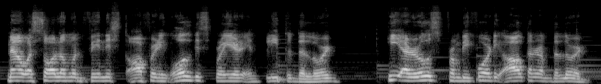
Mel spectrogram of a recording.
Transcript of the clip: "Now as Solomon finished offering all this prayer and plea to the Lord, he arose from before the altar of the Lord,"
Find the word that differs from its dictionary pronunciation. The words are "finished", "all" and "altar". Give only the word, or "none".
none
